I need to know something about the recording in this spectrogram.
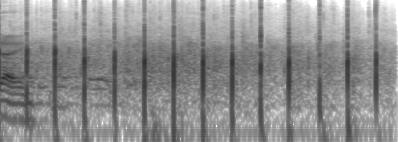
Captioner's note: audience clapping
